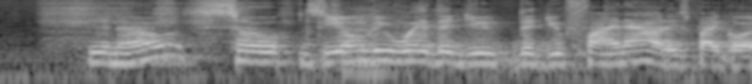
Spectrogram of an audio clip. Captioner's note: laugh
